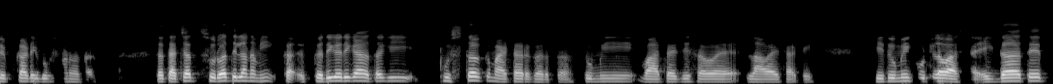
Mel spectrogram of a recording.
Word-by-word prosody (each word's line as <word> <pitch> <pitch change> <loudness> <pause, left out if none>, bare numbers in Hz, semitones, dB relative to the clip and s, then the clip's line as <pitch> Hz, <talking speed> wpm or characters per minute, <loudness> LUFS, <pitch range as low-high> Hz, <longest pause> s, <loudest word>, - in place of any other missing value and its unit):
Flipkart 145 +1 -1
e-books 140 -1 -6
म्हणून 130 -2 -9
होता. - - -13 0.7
तर - - +3
त्याच्यात 155 +4 +5
सुरुवातीला 170 +2 +4
ना 165 - -3
मी 155 +2 -10
क - - +2 0.2
कधी-कधी 165 +3 +4
काय 170 0 +4
होतं, 155 0 +1
की 160 0 -6 0.3
पुस्तक 175 +2 0
मॅटर 135 -3 -1
करतं. 120 -2 -7
तुम्ही 140 0 -7
वाचायची 130 +1 -2
सवय 125 -1 -1 0.2
लावायसाठी 120 -1 -4
की - - -33 0.5
तुम्ही 150 +2 0
कुठलं 155 0 +1
वाचताय? 130 -4 +3
एकदा 150 +5 +5
ते 165 0 +2
145 Hz, 155 wpm, -19 LUFS, 130-160 Hz, 0.7 s, त्याच्यात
